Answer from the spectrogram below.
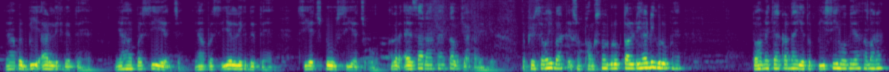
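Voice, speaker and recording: Here a man's voice is fairly high with a dark tone. He teaches chemistry in a classroom lecture, breaking it down step by step and answering his own questions as he goes.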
